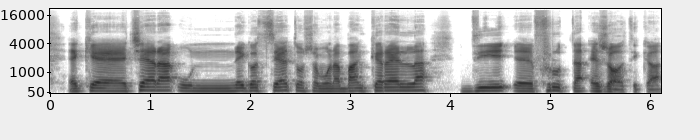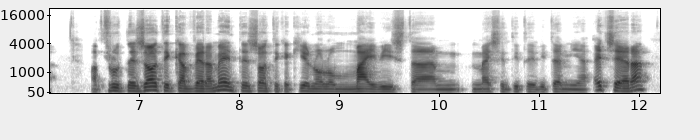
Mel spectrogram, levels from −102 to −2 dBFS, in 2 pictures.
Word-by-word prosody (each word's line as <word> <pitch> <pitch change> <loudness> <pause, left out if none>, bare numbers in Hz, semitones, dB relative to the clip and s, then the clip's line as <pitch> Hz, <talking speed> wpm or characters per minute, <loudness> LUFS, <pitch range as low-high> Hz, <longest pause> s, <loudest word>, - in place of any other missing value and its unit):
è 115 0 -1
che 120 -1 +4
c'era 150 +2 +4
un 120 -2 -5
negozietto, 140 +3 0
insomma 120 -2 -4
una 115 -1 +1
bancarella 145 +5 +2 0.3
di, 140 +6 +1
ehm, 120 -2 +2
frutta 120 -1 -3
esotica. 105 -6 -1 0.3
La - - -8
frutta 135 -3 -3
esotica 135 -2 +4
veramente 125 +6 +1
esotica, 120 -1 -3
che - - -13
io 120 - +1
non 110 -1 -3
l'ho 105 -1 -4
mai 105 +1 +3
vista, 100 -2 -3
m 95 +1 -8
mai 105 +1 -5
sentita 105 +1 -10
in 100 - -7
vita 105 +1 -6
mia. 95 -1 -8
E 170 - 0
c'era 170 +1 +2
120 Hz, 150 wpm, -25 LUFS, 110-140 Hz, 0.3 s, che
